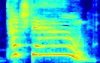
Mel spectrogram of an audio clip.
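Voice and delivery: high, loud sports cheer; cheering call. Pretend. Teacher reads word list to pupils, cheering it. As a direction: call it out like a score.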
